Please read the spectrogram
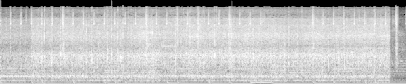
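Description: Vitamix blender running steadily as it purées roasted chiles, tomatillos, garlic and broth into a green sauce. The motor hums and the liquid churns, then it cuts off shortly before the end.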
